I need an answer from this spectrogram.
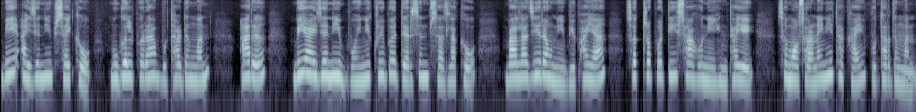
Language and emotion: Bodo, neutral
